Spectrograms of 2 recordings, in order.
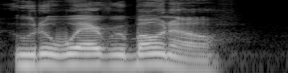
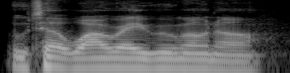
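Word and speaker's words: Utawarerumono: Utaware Rumono. – What? – I said that wrong. Utaware Rumono. Utaware Rumono.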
